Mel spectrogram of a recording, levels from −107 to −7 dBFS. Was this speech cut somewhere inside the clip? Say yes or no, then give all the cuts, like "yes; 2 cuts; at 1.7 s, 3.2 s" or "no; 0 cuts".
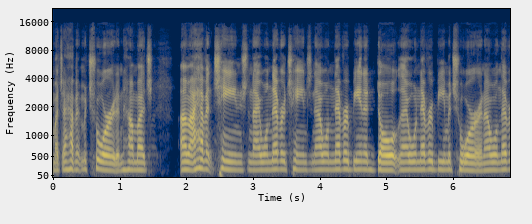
no; 0 cuts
